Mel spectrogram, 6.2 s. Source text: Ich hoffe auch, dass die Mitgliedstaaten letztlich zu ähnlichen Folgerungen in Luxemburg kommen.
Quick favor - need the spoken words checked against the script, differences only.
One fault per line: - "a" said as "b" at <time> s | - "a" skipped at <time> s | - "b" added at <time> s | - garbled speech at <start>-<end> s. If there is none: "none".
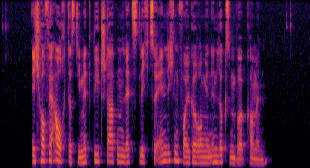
none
